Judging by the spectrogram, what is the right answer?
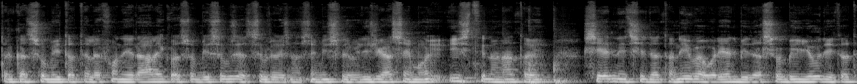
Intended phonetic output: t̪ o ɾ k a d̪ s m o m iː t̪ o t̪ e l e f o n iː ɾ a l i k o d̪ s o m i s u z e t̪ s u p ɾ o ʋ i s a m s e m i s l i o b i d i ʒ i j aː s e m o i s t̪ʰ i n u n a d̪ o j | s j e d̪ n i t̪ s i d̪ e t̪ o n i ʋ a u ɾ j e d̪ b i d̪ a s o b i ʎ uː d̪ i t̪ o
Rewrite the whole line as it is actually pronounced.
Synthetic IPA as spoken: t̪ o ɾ k a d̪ s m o m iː t̪ o t̪ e l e f o n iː ɾ a l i k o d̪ s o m i s u z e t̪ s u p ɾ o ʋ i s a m s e m i s l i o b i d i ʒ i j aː s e m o i s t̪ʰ i n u n a t̪ o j | s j e d̪ n i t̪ s i d̪ a t̪ o n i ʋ a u ɾ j e d̪ b i d̪ a s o b i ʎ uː d̪ i t̪ o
